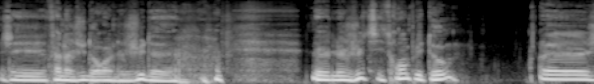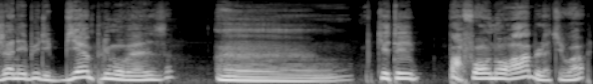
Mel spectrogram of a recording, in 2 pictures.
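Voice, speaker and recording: A man's voice: medium pitch, lively intonation, takes it slowly, warm tone, no echo, clean studio sound. A man co-hosting a beer tasting show in casual chat, rambling with fillers and restarts. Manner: rambling, many fillers and restarts, chuckles often.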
